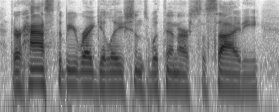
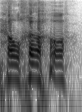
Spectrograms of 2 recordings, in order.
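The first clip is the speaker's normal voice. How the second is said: high, louder laughing greeting; laughing hello; 6 semitones higher, 9 dB louder than usual. Real, not acted. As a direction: greet them again through a laugh. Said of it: "so hello again".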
